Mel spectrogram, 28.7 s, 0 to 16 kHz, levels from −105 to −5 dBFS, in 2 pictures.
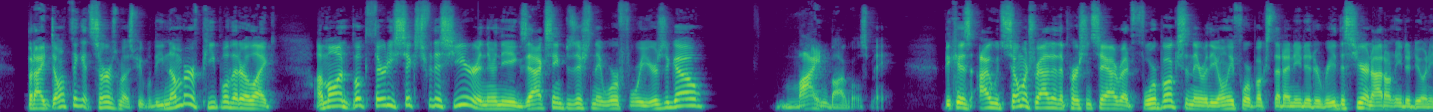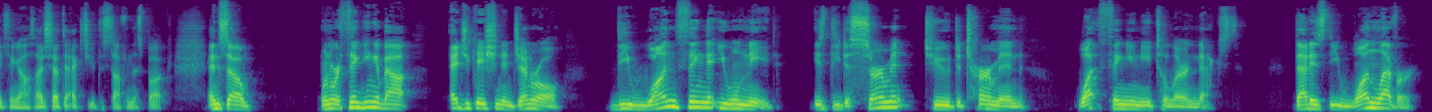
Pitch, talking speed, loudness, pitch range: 135 Hz, 240 wpm, -24 LUFS, 115-170 Hz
